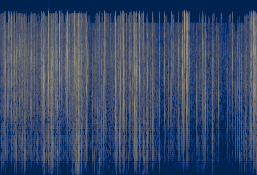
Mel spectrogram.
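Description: Fingertips with painted nails squeeze and crinkle a blue and white plastic snack bag full of shelled salted peanuts, held close to the mic. A dense stream of bright, crackling crinkles and sharp snaps fades in and out with little low end, each crack dying away almost at once.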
